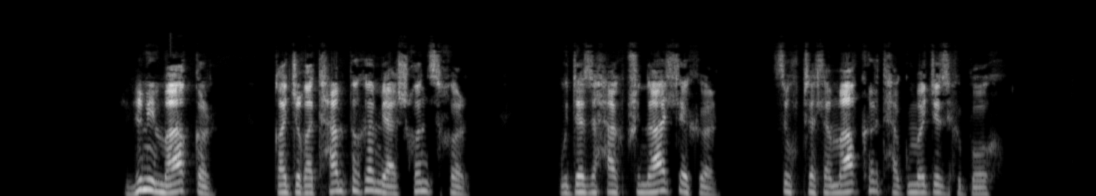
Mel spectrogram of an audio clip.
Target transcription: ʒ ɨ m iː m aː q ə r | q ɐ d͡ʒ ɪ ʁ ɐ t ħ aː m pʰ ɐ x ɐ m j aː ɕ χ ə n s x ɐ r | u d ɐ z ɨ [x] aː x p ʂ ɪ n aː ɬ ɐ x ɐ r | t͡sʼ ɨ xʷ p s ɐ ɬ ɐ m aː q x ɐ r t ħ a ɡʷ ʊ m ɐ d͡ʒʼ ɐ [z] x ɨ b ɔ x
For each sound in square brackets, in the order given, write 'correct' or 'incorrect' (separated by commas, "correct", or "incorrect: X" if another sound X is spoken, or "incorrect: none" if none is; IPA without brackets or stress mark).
incorrect: ħ, correct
